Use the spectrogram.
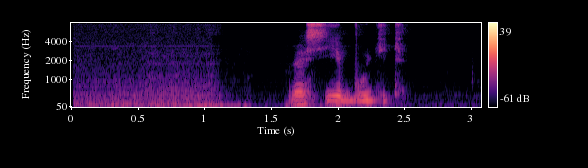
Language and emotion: Russian, neutral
